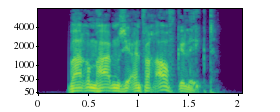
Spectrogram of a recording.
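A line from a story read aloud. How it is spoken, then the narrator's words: Asked sternly. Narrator (German): fragte Pata streng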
